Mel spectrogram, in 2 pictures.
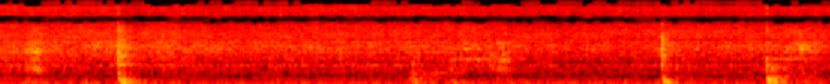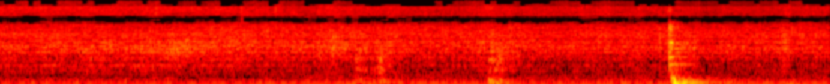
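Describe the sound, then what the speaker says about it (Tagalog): Boiled octopus sizzles in a pan as a spoon stirs it, with sharp clacks and scrapes at irregular intervals over a constant frying hiss, close up and without talk. "Ilagay na natin yung octopus natin na pinakuluan. Mikos-mikos pa rin natin."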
